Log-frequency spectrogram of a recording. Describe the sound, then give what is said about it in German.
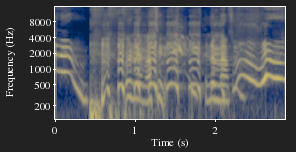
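A person imitates a hiccupping puppy that turns angry and barks: a falling squeal, a run of short, choppy hiccup-like yelps, then a higher, drawn-out yelping bark. “Kennst du das Video von dem Hundewelpen, das Schluck auf hat und dann ganz böse wird und dann bellt? Also es macht so und dann macht es”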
